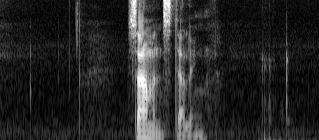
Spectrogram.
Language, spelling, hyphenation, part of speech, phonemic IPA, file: Dutch, samenstelling, sa‧men‧stel‧ling, noun, /ˈsaːmə(n)ˌstɛlɪŋ/, Nl-samenstelling.ogg
- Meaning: 1. composition 2. compound word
